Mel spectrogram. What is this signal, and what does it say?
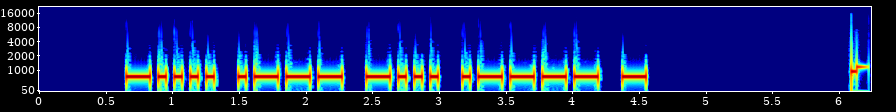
Morse code, heard as a keyed tone, about 21 wpm, 700 Hz. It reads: 6JB1T
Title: Five Challenging Letter-Number Combinations 20wpm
